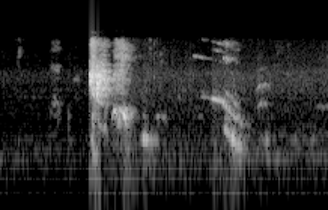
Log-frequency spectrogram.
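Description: Short vocal sounds from a person: a sudden loud burst about a second in, then a shorter call that falls in pitch near the end.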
